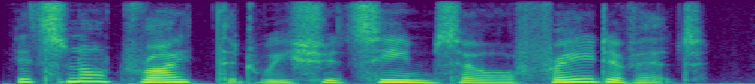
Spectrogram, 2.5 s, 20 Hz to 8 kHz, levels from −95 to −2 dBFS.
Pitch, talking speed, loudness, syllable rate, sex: 205 Hz, 260 wpm, -17 LUFS, 5.2 syllables/s, female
